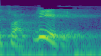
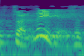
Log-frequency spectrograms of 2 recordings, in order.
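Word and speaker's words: 转捩点: 你如果读范文澜的《中国通史》，你就发现他用的不是转折点，是转裂点。那转裂点没念好，就念成了转泪点。说转泪点是错别字。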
